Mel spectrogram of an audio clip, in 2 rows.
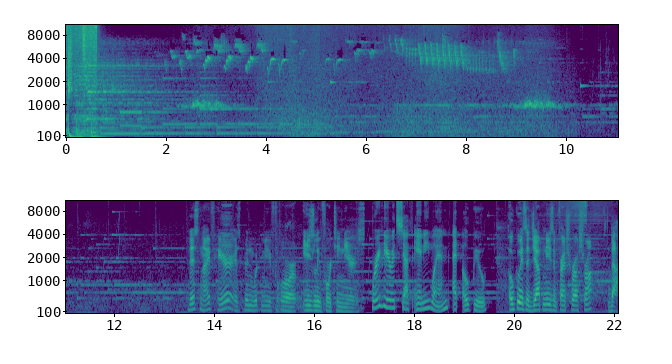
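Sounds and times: soft music with held tones: 0.0s - 9.5s, 10.1s - 22.0s
birds chirping: 1.1s - 22.0s
bird trilling rapidly: 2.1s - 10.2s.

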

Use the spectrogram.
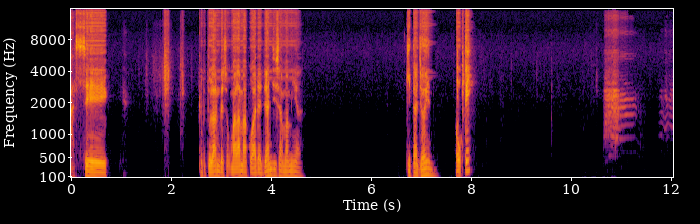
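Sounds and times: cat meowing: 10.6s - 12.0s.

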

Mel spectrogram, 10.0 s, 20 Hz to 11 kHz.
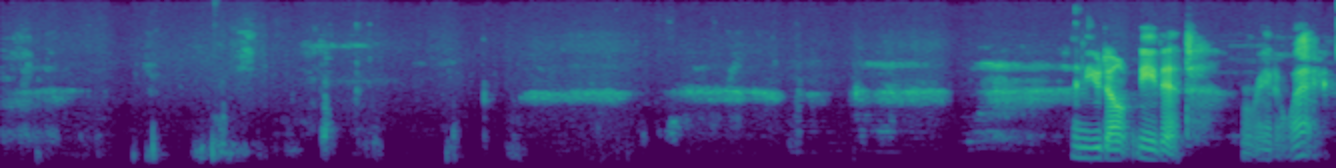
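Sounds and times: whistling breaths: 3.8s - 8.0s.

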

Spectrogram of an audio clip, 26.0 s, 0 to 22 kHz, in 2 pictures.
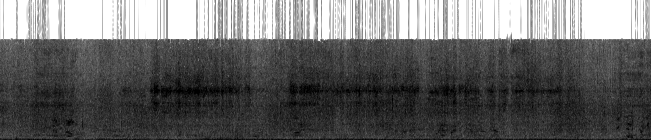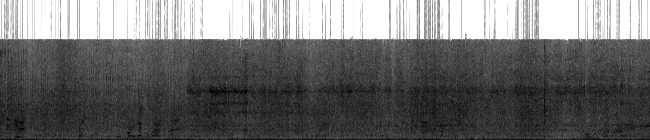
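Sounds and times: boat engines running: 0.0s - 26.0s
water churning: 0.0s - 26.0s.

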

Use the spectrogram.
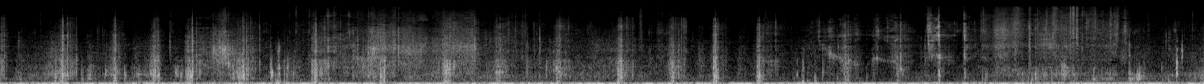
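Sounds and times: ice crunching between teeth: 0.0s - 11.9s.

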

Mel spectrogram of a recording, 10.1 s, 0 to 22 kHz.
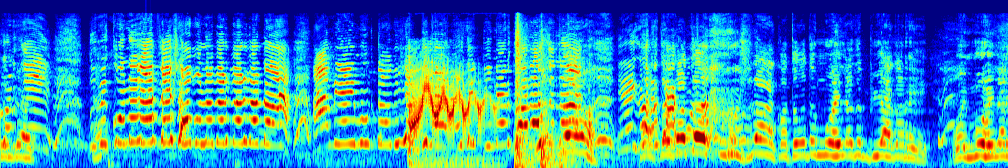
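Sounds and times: cartoon boing sound effect: 4.1s - 5.4s.

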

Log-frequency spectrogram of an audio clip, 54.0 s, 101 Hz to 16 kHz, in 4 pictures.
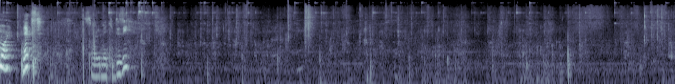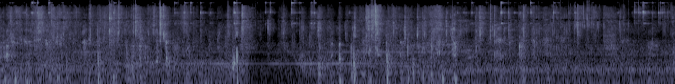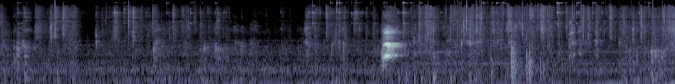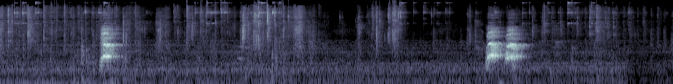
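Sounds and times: dog barking: 34.6s - 35.2s, 42.5s - 43.0s, 50.2s - 51.1s.

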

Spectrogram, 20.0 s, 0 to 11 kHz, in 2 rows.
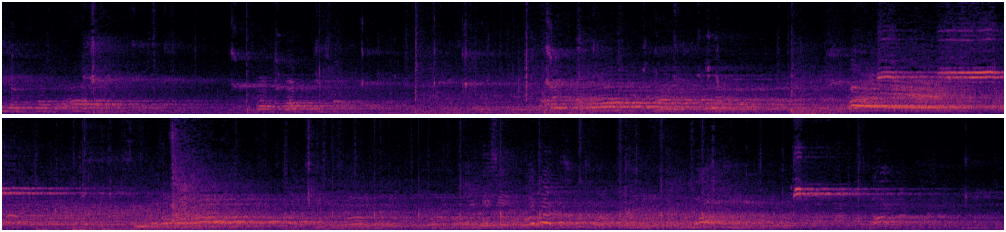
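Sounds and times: ball bouncing on indoor court: 2.3s - 6.3s, 7.8s - 8.5s, 10.1s - 13.6s
players shouting: 5.4s - 13.8s.

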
